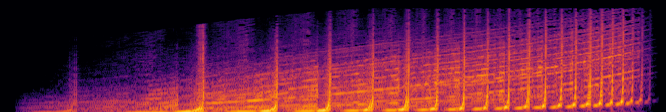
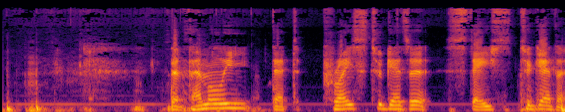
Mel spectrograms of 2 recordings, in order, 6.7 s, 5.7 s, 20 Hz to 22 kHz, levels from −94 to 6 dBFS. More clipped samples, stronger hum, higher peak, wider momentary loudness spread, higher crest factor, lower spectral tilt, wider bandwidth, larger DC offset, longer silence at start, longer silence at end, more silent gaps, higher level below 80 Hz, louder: neither; neither; about the same, -2 dBFS vs 0 dBFS; second, 8 LU vs 15 LU; about the same, 14 dB vs 16 dB; about the same, -6.5 dB/octave vs -5.5 dB/octave; about the same, 16 kHz vs 17 kHz; neither; first, 0.45 s vs 0.05 s; first, 0.25 s vs 0 s; neither; first, -22 dBFS vs -36 dBFS; about the same, -16 LUFS vs -15 LUFS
